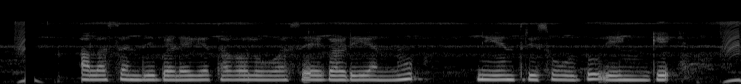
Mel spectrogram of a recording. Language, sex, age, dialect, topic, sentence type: Kannada, female, 25-30, Central, agriculture, question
